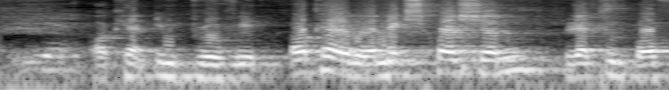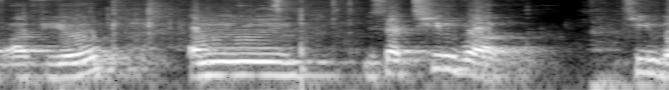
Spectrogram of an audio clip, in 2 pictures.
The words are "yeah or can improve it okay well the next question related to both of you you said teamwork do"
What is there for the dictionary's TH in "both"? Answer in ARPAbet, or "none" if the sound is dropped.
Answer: F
